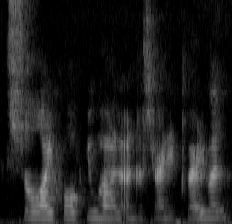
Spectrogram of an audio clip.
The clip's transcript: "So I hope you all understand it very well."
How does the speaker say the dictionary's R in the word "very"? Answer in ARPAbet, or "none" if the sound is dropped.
none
